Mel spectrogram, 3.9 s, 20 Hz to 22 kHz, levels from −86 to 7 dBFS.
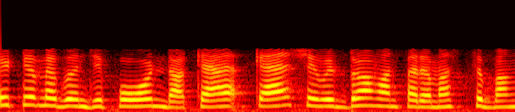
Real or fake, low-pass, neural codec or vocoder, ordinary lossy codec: fake; 3.6 kHz; codec, 16 kHz, 1 kbps, FunCodec, trained on LibriTTS, 50 frames a second; AAC, 32 kbps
